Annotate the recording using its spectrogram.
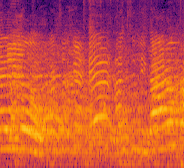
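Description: Speech only: a man talking into a handheld microphone, amplified over a PA.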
